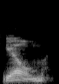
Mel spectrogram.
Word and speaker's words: yom: Number two, the same Hebrew word day, pronounced yom, is used as a period of time longer than 24 hours.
